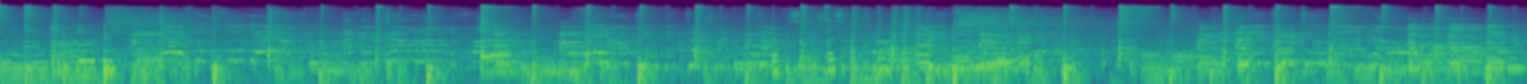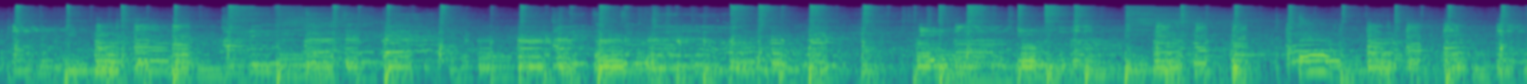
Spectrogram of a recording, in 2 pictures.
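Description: Live blues band playing: two electric guitars, electric bass and a drum kit going steadily through a blues number.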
